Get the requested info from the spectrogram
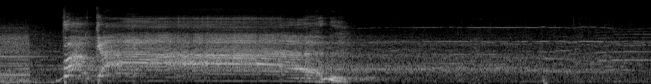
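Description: The band's heavy guitar music cuts off near the start. A single loud, drawn-out yell into the stage sound follows, lasting about three seconds and sliding sharply down in pitch at its end.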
